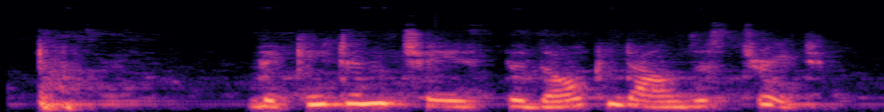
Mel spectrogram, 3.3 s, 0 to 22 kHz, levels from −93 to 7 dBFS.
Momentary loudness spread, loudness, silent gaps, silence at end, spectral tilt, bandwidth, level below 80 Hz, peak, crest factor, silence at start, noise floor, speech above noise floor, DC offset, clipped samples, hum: 12 LU; -18 LUFS; none; 0.25 s; -7.5 dB/octave; 7.2 kHz; -62 dBFS; -4 dBFS; 14 dB; 0.15 s; -47 dBFS; 30 dB; under 0.1%; under 0.1%; none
